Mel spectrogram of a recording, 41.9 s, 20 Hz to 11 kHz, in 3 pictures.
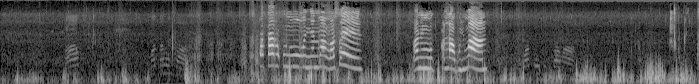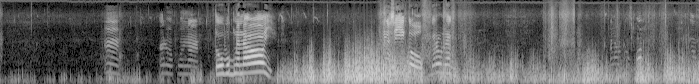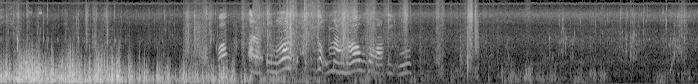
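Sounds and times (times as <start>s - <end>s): child babbling and calling: 5.2s - 7.3s, 8.3s - 9.8s, 26.2s - 27.0s, 32.3s - 36.2s
splashing in mud and water: 24.8s - 41.9s.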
